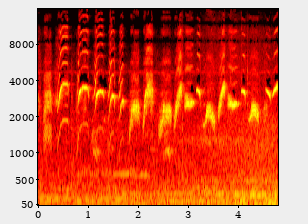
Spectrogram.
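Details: Old wild-caught Chinese hwamei with an excellent singing voice, delivering a fast stream of loud, looping whistled notes that rise and fall in quick succession.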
